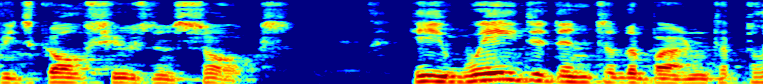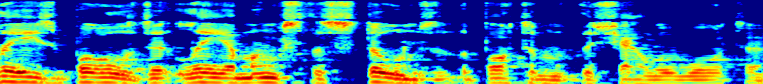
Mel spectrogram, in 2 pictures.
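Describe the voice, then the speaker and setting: A medium-pitched man with a Scottish accent, talking at a fairly slow pace. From Scotland. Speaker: amateur author reading his own story. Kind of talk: reading aloud.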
